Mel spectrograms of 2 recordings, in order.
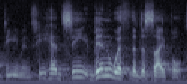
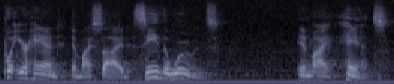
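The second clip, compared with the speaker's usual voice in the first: gentle Jesus; 8 dB quieter, slower than usual. Acted. Jesus speaking to Thomas.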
